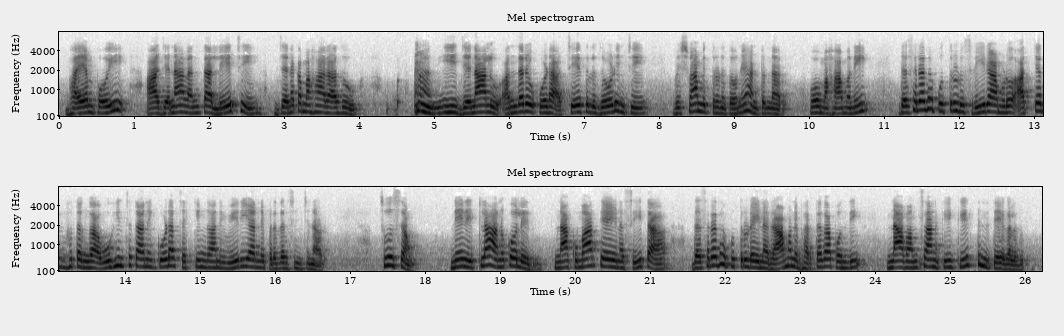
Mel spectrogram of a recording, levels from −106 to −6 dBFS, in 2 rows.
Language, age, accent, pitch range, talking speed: Telugu, 50-69, native, 200-255 Hz, 95 wpm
